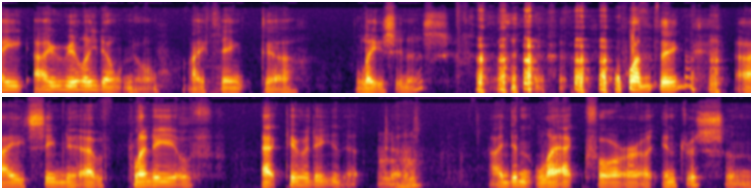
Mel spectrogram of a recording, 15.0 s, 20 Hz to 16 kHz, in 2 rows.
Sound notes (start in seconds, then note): 4.7 laughing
